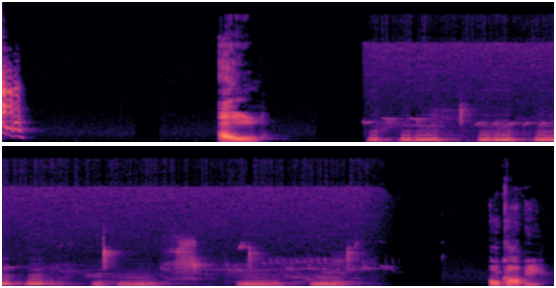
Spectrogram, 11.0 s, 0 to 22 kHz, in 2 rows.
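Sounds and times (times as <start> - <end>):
owl hooting: 3.6 - 9.2.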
